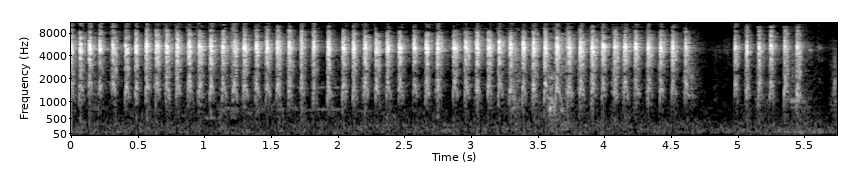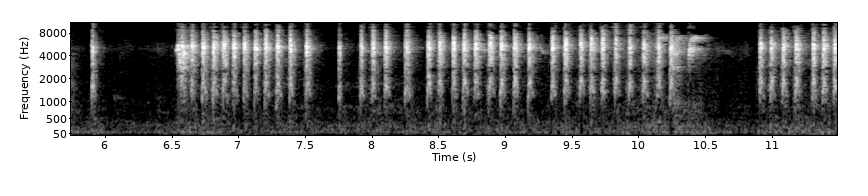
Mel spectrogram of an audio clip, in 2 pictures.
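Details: Nearly continuous, rapid, high-pitched chattering from a fighting Eurasian tree sparrow, dozens of sharp chirps pouring out with only a few short breaks across eleven seconds.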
